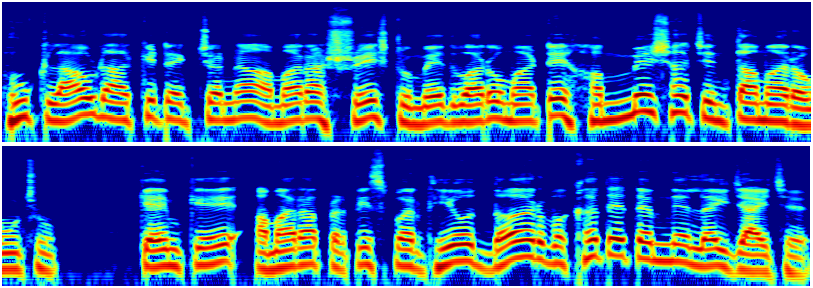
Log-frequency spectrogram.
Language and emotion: Gujarati, fearful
